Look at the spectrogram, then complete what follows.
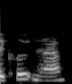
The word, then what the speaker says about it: Eklutna: have a place called Eklutna where there is a old What? school pay How do I say it? Eklutna, Spell it for me.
